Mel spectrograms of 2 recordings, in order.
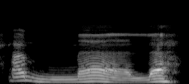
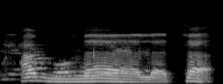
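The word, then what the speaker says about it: حمالة: you were going to stop at the end of the word, you would say hammalah, as if this ta marbuta was a ha. Hammalah. We're going to ignore the vowel and we're going to pronounce this like a ha with a sukoon on top. Hammalah.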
